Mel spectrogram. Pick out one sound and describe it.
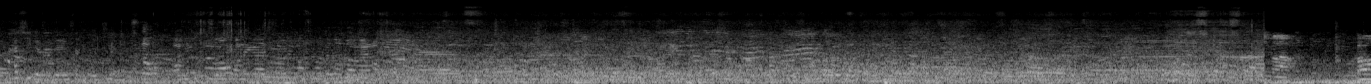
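A large crowd chatters loudly in a big echoing hall.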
